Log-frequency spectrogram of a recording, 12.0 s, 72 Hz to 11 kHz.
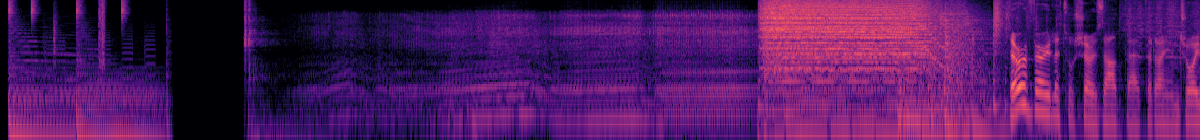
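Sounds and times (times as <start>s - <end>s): motorcycle engine revving: 2.6s - 10.1s
loud theme music: 7.6s - 10.5s.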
